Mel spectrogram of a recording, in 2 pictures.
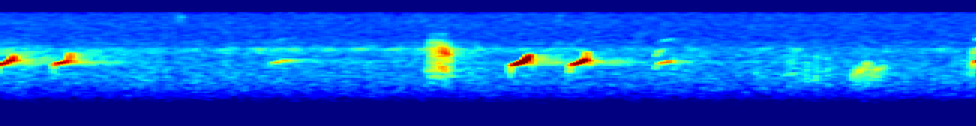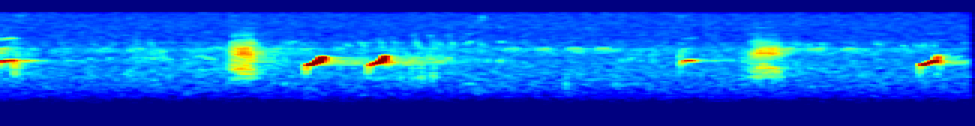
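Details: Wild ashy drongo on Yonaguni Island, Japan, visiting on migration in some years: soft, clipped upward-slurred notes, mostly in doublets, recurring every second or two over steady hiss, with occasional buzzy high bursts.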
